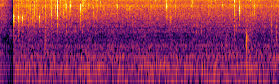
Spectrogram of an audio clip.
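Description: Korean rice cakes fry in a pan with a quiet, continuous sizzle and scattered small pops and crackles, close and steady throughout.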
